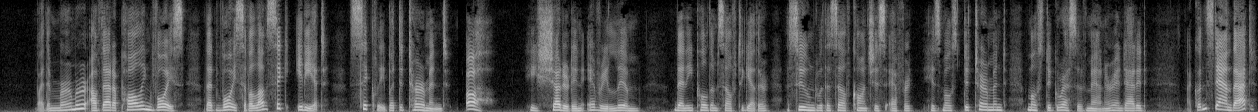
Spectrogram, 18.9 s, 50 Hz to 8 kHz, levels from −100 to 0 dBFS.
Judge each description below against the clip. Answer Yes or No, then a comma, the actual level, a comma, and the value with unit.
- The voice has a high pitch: No, medium, 180 Hz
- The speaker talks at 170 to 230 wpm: No, average, 160 wpm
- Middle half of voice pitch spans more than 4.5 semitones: No, average, 3.8 semitones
